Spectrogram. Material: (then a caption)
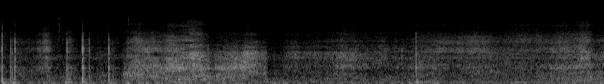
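Cardboard. Long painted nails tap and scratch the textured lid of a black glittery cardboard eyeshadow palette, its lid standing upright and open. A cluster of quick, dry taps opens the clip, followed by a louder, hissing scratch across the rough surface. Softer, steady scratching continues, broken by one more sharp tap.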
